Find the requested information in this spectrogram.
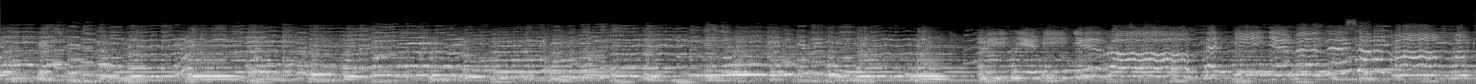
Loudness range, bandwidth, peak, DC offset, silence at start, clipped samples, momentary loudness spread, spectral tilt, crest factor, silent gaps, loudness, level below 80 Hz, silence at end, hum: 2 LU; 7.8 kHz; 0 dBFS; under 0.1%; 0 s; under 0.1%; 5 LU; -6 dB/octave; 12 dB; none; -13 LUFS; -40 dBFS; 0 s; 50 Hz at -35 dBFS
